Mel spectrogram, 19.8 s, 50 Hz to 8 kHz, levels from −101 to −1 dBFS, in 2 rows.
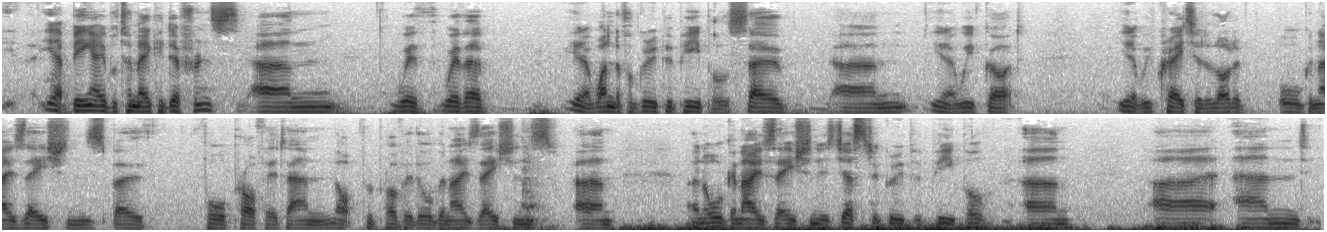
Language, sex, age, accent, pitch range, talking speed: English, male, 50-69, British, 100-115 Hz, 155 wpm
